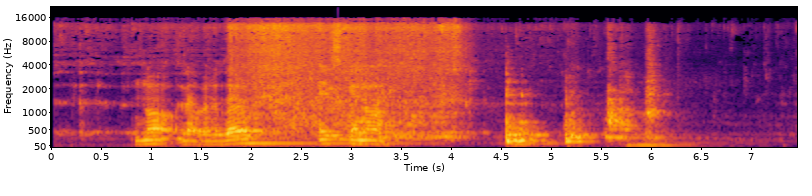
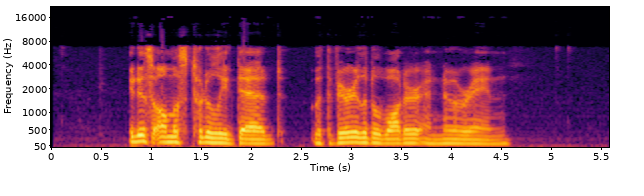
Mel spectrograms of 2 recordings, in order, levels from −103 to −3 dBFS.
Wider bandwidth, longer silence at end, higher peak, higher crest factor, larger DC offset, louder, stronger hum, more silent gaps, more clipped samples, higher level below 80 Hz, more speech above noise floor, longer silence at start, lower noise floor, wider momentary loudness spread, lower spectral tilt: first, 16 kHz vs 7.2 kHz; first, 1.15 s vs 1 s; about the same, 0 dBFS vs 0 dBFS; about the same, 18 dB vs 14 dB; neither; about the same, -15 LUFS vs -14 LUFS; neither; neither; neither; about the same, -42 dBFS vs -46 dBFS; second, 36 dB vs 43 dB; second, 0.05 s vs 0.8 s; second, -50 dBFS vs -56 dBFS; first, 18 LU vs 13 LU; second, -3 dB/octave vs -6 dB/octave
